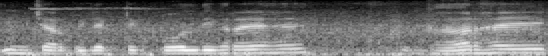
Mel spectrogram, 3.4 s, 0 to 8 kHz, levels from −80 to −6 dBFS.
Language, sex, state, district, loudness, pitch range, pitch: Hindi, male, Maharashtra, Gondia, -15 LUFS, 155-180 Hz, 165 Hz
